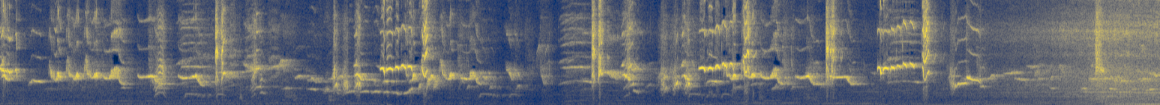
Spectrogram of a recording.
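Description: Oriental magpie-robin (kacer) singing a fast, varied song of sliding whistles, chirps and sharp clicking notes. A low rushing noise rises near the end.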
